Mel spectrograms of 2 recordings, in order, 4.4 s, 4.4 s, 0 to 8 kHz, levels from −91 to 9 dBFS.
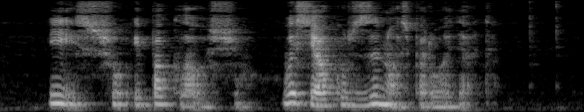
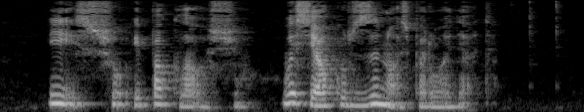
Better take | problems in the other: second | room echo; dies away in 0.2 s

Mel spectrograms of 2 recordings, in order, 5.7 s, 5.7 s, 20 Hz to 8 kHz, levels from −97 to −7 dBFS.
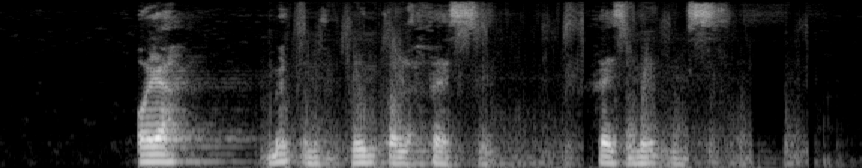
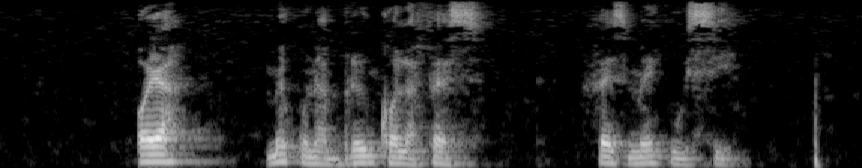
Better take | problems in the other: second | noise reduction (neural separator model SepFormer DNS4)

